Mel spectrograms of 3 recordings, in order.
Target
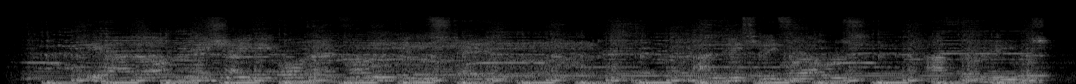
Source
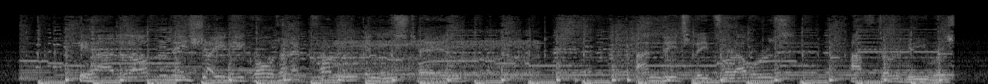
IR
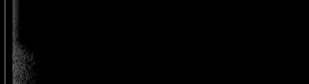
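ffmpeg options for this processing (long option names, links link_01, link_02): -filter_complex "[1:a]atrim=start_sample=2205,asetrate=79380,aresample=44100[link_01];[0:a][link_01]afir=irnorm=-1:irlink=0,asetrate=40517,aresample=44100,volume=-7.5dB"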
